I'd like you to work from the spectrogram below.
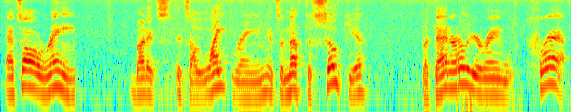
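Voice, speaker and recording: A fairly high-pitched American man with lively intonation chats unhurriedly on a live stream, outdoors beside a truck in the rain. The storm vlog talk is folksy and rambling with repeated words, and the poor audio has slight background noise.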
